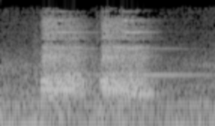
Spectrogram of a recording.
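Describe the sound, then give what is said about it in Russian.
An electric bell signals that a cable car serving a mine is ready to depart. It gives two long, loud rings back to back over a low steady hum. “Этот звонок означает, что канатка, доставляющая людей к одной из шахт и обратно, готова к отправлению.”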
